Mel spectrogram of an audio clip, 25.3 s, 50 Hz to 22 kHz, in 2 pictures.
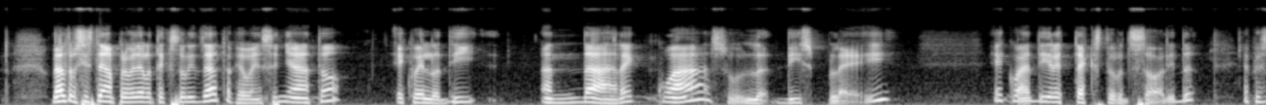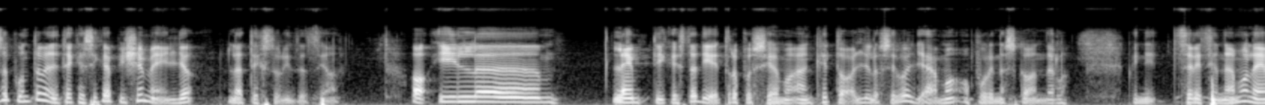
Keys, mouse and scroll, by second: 2.7-10.5 middle drag, 10.5-12.6 drag, 12.6-14.0 middle drag, 17.9 middle click, 24.0-25.3 right drag.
